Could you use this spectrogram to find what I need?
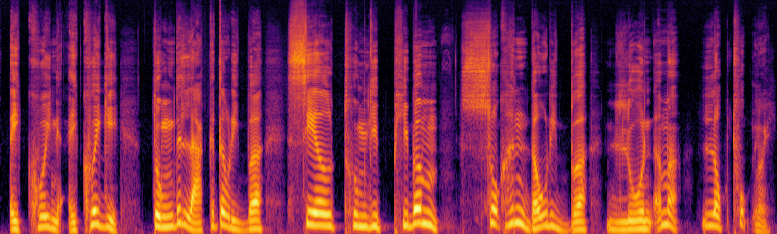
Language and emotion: Manipuri, angry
